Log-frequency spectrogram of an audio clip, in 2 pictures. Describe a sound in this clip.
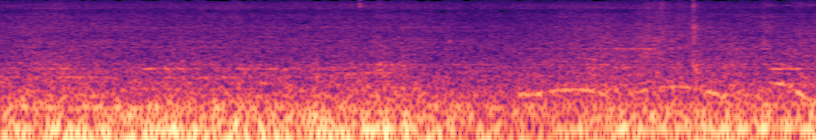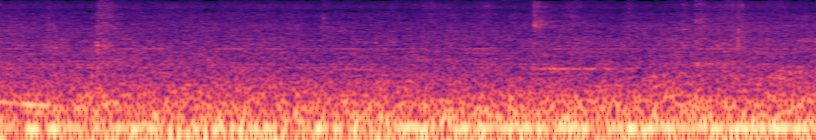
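A shopping cart rolls and rattles softly.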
